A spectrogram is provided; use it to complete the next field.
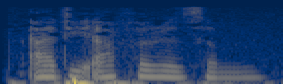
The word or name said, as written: adiaphorism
